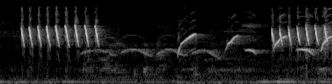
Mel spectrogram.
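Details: Bar-winged prinia, caged, giving its 'brem AK47' song for training other birds: a machine-gun trill of about ten pulses, a few upslurred whistles, then another rapid trill.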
